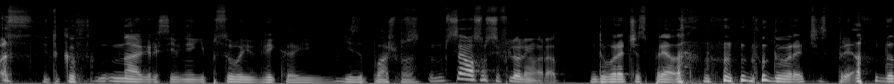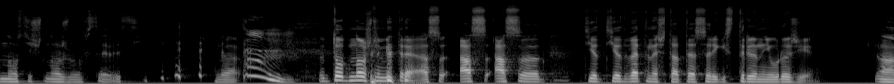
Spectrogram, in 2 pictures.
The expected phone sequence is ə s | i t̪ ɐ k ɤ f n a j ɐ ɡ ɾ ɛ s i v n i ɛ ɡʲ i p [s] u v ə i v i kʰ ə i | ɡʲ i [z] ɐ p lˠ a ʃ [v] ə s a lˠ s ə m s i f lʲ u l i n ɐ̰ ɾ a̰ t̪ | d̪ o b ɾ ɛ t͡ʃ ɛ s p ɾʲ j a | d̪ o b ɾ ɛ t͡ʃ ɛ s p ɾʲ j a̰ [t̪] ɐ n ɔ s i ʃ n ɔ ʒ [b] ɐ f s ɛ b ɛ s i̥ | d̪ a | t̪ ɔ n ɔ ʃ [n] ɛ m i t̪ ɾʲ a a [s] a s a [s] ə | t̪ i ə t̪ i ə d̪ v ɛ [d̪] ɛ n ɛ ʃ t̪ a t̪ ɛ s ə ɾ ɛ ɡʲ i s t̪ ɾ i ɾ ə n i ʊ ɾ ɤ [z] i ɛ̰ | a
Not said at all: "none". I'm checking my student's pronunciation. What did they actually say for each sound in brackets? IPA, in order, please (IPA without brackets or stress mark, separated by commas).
s, z, v, d̪, v, n, s, s, t̪, ʒ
